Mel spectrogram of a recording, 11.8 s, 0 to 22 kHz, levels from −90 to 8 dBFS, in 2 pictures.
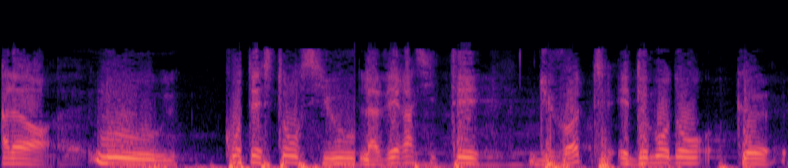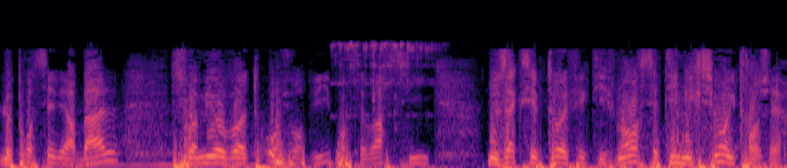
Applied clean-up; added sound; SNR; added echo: none; Bowed string instrument + Coin (dropping); 18 dB; none.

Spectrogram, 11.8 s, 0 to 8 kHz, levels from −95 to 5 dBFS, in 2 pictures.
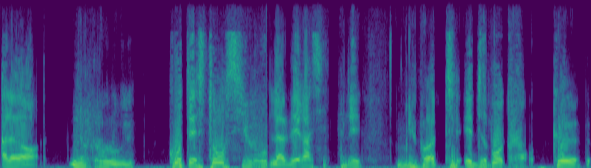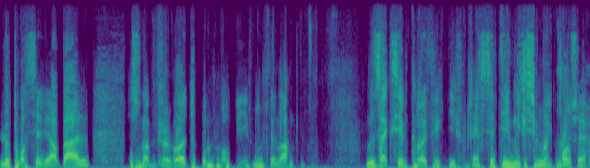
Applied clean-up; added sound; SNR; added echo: neural diffusion model UNIVERSE++.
